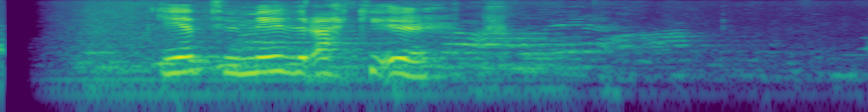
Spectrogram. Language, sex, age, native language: Icelandic, female, 8, Icelandic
